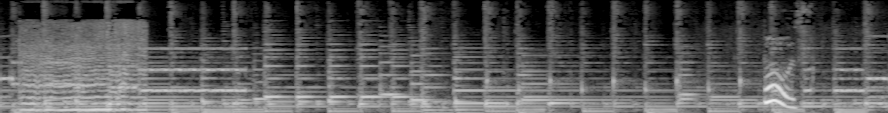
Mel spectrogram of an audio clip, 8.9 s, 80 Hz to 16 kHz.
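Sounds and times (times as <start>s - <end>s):
bee buzzing: 0.0s - 1.5s
rising-and-falling squeaky effect: 0.0s - 1.5s
bouncy tuneful music track: 0.0s - 8.8s.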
